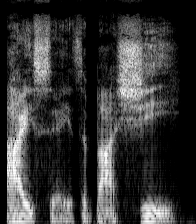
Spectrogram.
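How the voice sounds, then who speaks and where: A man's voice: low voice, expressive, takes it slowly, sharp tone, husky, no echo, clean studio sound, full character voice. A man voicing a hostile, confident warrior who growls his words. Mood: defiant.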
